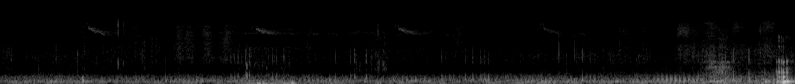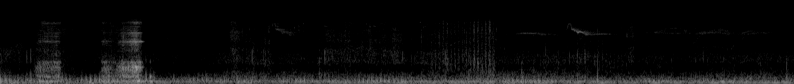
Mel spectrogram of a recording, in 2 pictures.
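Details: Stray cat, at first wary, growing affectionate while its head is stroked; steady low rumbling purr runs throughout, with brief thumps near the middle and thin descending bird chirps overhead.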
